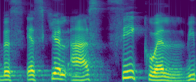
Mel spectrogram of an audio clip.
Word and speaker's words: SQL: pi skill though we call this sql as sequel we pronounce it as sequel and also we call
